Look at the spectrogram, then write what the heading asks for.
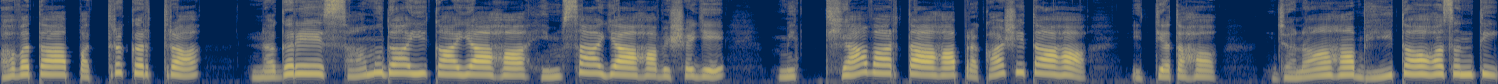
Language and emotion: Sanskrit, fearful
